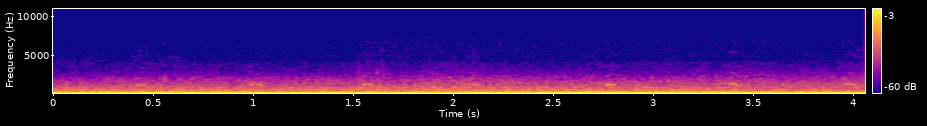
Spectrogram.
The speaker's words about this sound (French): On a là affaire à un hum typique, un bruit distant de moteur diesel en marche, parfois ressenti comme une sensation plutôt que comme un bruit.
